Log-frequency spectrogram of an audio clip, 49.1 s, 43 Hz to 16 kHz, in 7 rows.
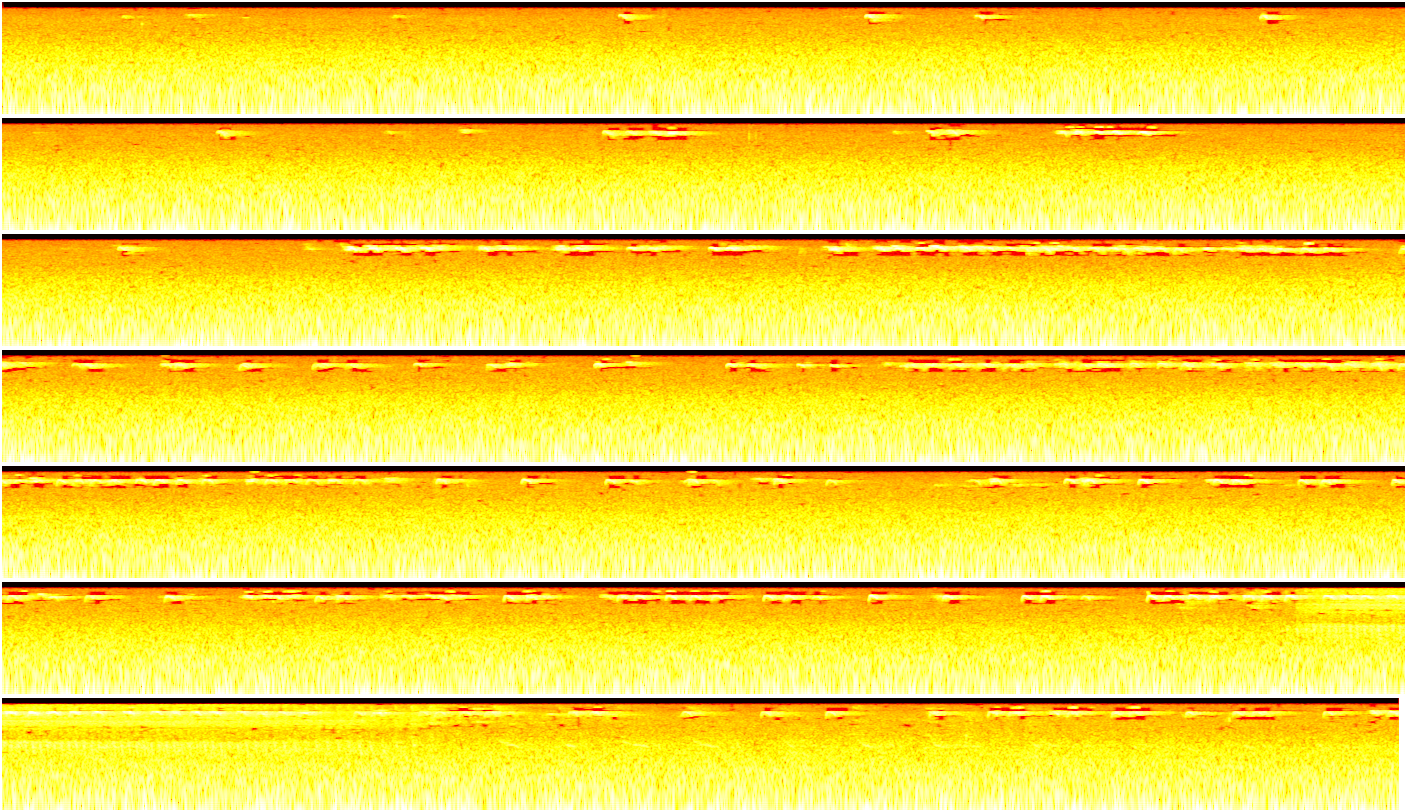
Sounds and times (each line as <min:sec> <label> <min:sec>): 0:00.0 Forest birds 0:02.4
0:00.0 light breeze 0:49.0
0:03.0 Forest birds 0:03.3
0:04.3 Forest birds 0:05.2
0:06.2 Forest birds 0:06.6
0:08.0 Forest birds 0:08.3
0:08.9 Forest birds 0:10.6
0:11.4 Forest birds 0:12.9
0:14.6 Forest birds 0:14.8
0:15.5 Forest birds 0:49.0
